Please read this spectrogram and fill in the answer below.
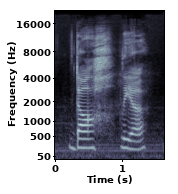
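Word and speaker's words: Dahlia: Dah Leah used me to summon God.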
